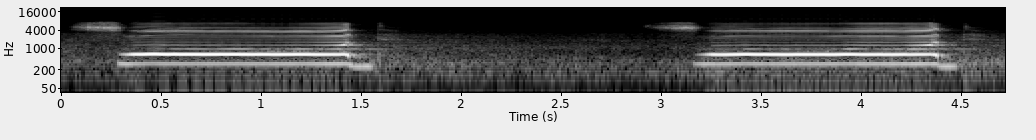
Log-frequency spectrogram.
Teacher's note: सोद को हमने मोटा अदा किया और इसमें देखिएगा, इसमें भी सीटी की आवाज़ लाजमी चाहिए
